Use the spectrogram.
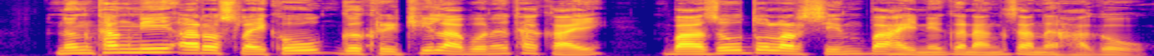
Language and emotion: Bodo, neutral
